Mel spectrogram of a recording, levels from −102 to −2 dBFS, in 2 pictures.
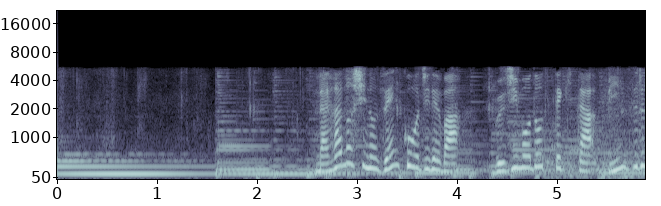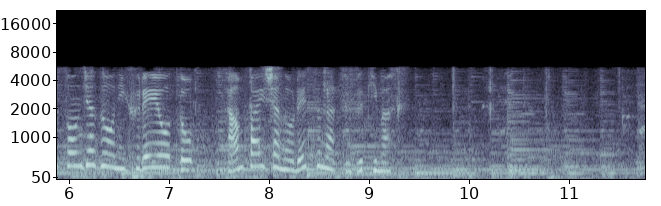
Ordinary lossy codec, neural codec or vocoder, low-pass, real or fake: AAC, 32 kbps; none; 5.4 kHz; real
